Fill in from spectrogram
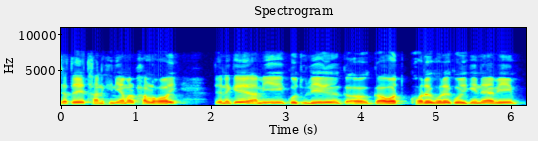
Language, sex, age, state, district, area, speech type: Assamese, female, 60+, Assam, Kamrup Metropolitan, urban, spontaneous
